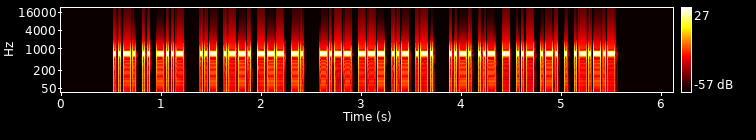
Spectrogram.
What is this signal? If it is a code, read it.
Morse code, heard as a keyed tone, about 50 wpm, 700 Hz. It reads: FIX UPON YOUR FUTURE.
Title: Sentences from Top 1400 Words 50wpm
